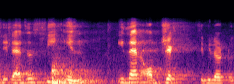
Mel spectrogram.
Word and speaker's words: cin: The keyword cin pronounced as cin, as we have pronouncing cout, I pronounce it as a cin, is an object similar to this and predefined in the C++ corresponding in standard input stream.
